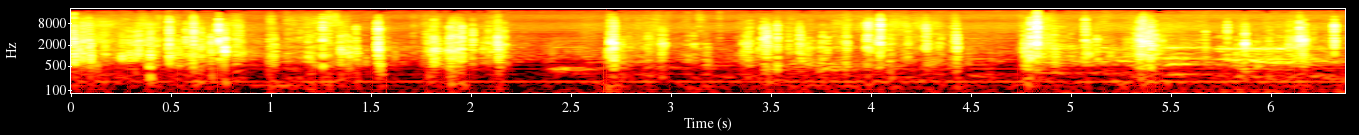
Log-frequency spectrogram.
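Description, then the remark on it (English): Crisp paper crinkling and rustling in irregular bursts, with a few sharper creases and crackles as a sheet of paper is handled and given its final fold, completing a paper fish; no one speaks. “My final fold.”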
